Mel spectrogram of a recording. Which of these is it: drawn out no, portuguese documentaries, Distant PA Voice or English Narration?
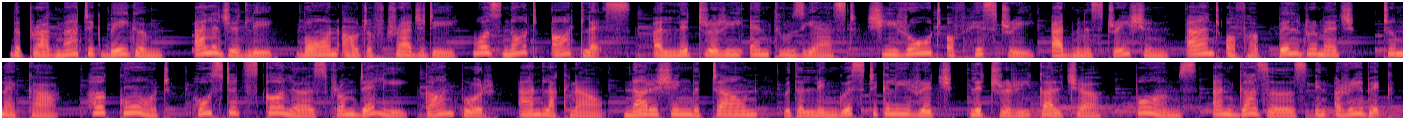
English Narration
